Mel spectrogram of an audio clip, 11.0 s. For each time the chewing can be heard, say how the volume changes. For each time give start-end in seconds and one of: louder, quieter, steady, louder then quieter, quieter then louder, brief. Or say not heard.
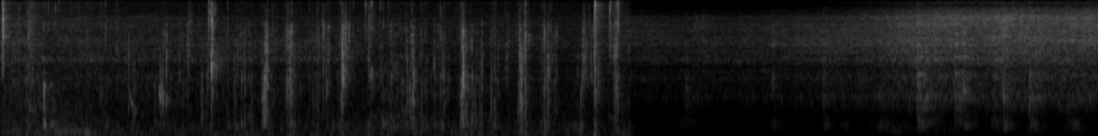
0.0-6.3 louder then quieter.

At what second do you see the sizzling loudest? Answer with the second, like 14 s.
10 s.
